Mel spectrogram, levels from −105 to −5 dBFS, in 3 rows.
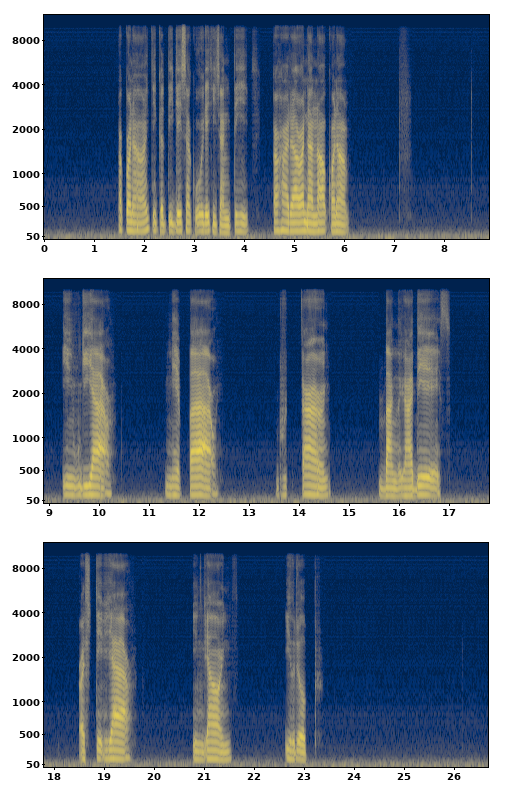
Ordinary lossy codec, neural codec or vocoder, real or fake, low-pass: none; autoencoder, 22.05 kHz, a latent of 192 numbers a frame, VITS, trained on many speakers; fake; 9.9 kHz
